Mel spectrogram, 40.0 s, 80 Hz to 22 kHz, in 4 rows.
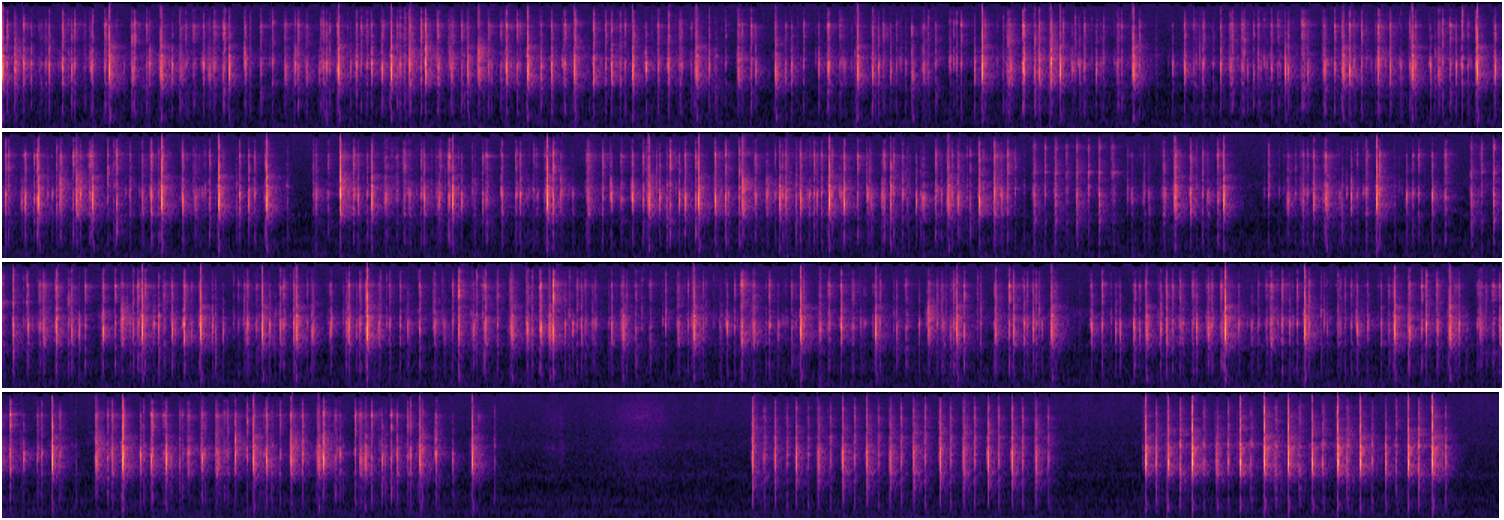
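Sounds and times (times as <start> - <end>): fast mechanical keyboard typing: 0.0 - 33.3, 35.0 - 39.7.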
